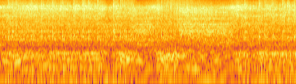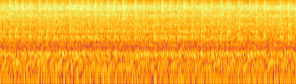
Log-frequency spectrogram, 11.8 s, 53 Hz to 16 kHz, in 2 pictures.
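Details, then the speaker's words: 1982 Honda ATC 250R (first gen) two-stroke after top-end rebuild (piston, rings, honed cylinder), first runs: idle hunts up and down, unresponsive to fast idle screw; suspected carb choke circuit sucking air, mixture off; replacement carb planned. "I really hope that we could have saved that one, but it's just, I think that choke circuit is sucking air, and that's why the idle's sporadic, and I can't dial it in. It's just not responsive to the fast idle screw."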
